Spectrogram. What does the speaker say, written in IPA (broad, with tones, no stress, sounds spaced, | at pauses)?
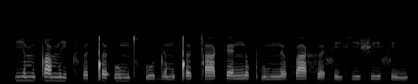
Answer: i˦ m tˤ e˦ m i˨ t͡sʼ ə˦ ǃ ə˦ ʔ u˦ m t͡sʼ u˨ d ə˨ m ǃ ə˦ ǀ a˦ k ɛ˦ ŋ ə˦ pʼ u˨ m n ə˨˦ f a˦ x ə˨ s i˨ x i˦ ʃ i˦ s i˨ m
